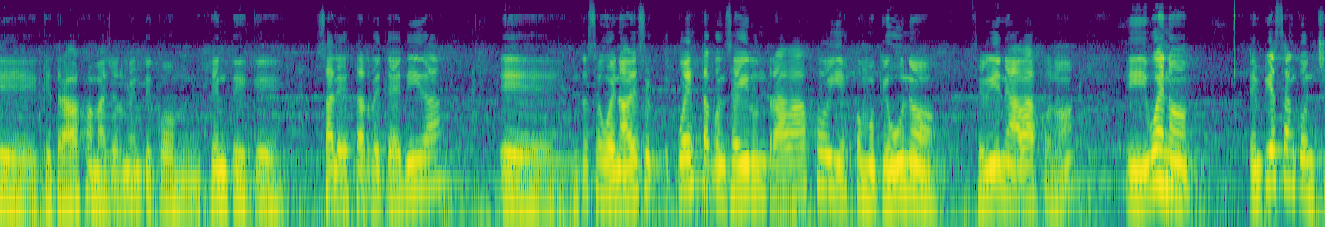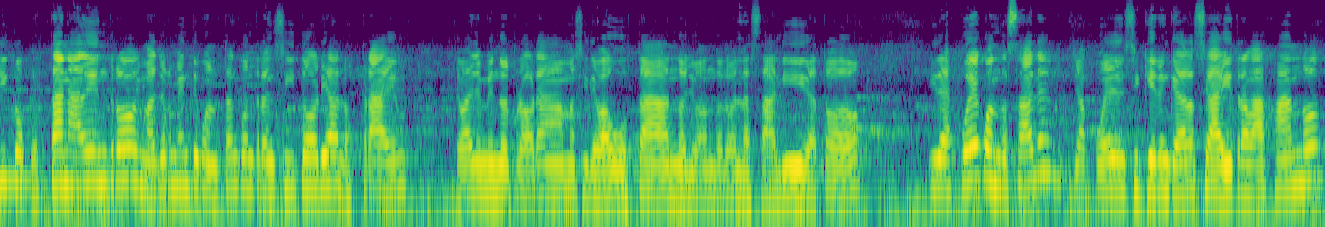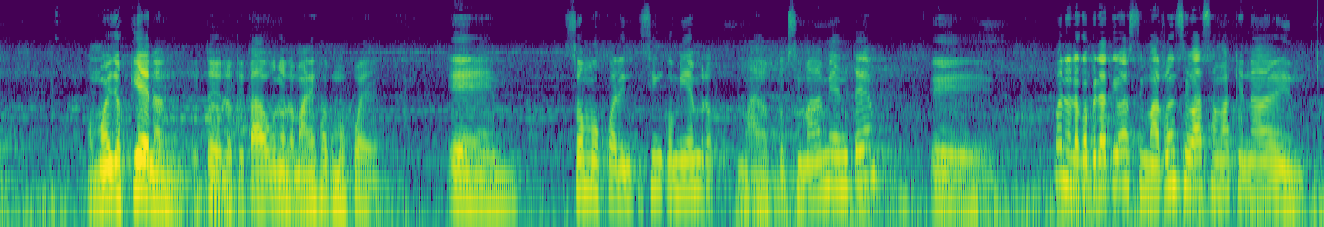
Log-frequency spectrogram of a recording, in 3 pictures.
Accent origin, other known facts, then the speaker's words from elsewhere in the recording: Córdoba, Argentina; now in Buenos Aires, Argentina; Yo soy de Córdoba, hace 13 años que vivo acá en Buenos Aires.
